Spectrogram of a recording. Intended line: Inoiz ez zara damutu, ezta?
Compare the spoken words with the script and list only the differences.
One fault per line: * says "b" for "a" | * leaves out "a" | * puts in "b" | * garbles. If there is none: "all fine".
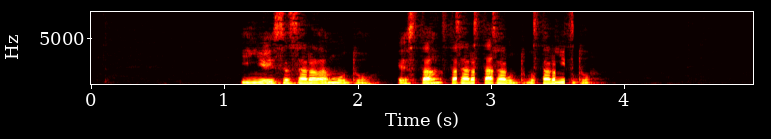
* garbles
